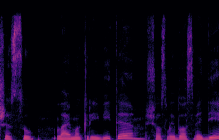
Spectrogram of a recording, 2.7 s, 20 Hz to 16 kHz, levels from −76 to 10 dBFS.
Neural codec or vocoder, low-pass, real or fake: none; 14.4 kHz; real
